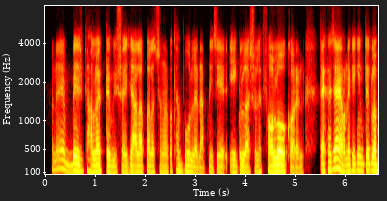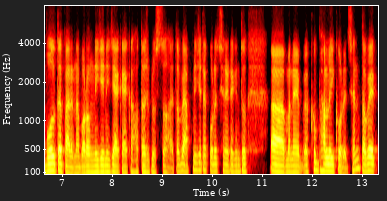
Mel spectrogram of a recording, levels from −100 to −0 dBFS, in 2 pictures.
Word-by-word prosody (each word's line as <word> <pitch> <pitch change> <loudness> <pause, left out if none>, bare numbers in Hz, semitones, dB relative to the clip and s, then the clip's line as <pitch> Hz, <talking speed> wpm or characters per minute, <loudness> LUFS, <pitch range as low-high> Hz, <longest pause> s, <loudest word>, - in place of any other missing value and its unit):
মানে 140 - -7 0.3
বেশ 125 -2 +5
ভালো 110 0 0
একটা 115 0 -1
বিষয় 100 +1 -4
এইযে 110 - -2
আলাপ 105 0 0
আলোচনার 105 0 -4
কথা 105 +3 -6
বললেন 100 -4 -2
আপনি 95 +4 -10
যে, 100 - -2 0.3
এইগুলা 105 0 -2
আসলে 100 0 -6
ফলোও 110 +1 +6
করেন। 90 -1 -2 0.4
দেখা 140 - +2
যায় 170 0 +9
অনেকে 120 +2 0
কিন্তু 125 -1 -3
এগুলা 120 -1 +3
বলতে 125 0 +6
পারে 100 -1 +3
না। - - 0
বরং 105 +1 +2
নিজে, 105 +1 +2
নিজে 110 - -1
একা, 100 - -5
একা 100 +1 -7
হতাশাগ্রস্ত 105 -1 -5
হয়। 80 - -8
তবে 115 +2 -2
আপনি 110 +4 -9
যেটা 135 0 -3
করেছেন 120 +1 -4
এটা 115 - -3
কিন্তু 110 +1 -4 0.6
আ - - +9 0.3
মানে 110 0 0 0.2
ব্যা - - -2
খুব 140 - -2
ভালোই 120 -1 +4
করেছেন। 90 - -3
তবে 125 +2 +4
110 Hz, 200 wpm, -23 LUFS, 105-120 Hz, 0.6 s, যায়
